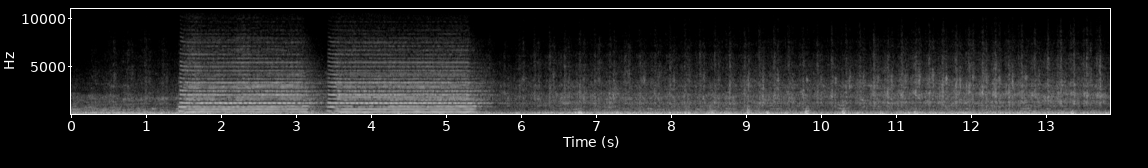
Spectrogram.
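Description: Tejas Express locomotive's horn sounding two long chord blasts with a short break between them, over the rumble of the train running at speed. After the horn, the wheels clatter in a fast, even clickety-clack over the rail joints.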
